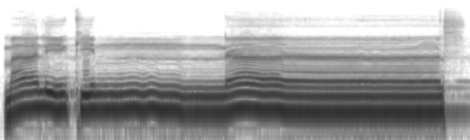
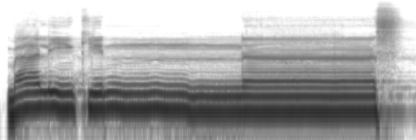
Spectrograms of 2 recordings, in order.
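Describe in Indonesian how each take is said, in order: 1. Vokal di 'nas' dibaca terpanjang. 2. Vokal di 'nas' dibaca sedang. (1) "kalau yang tiga alif seperti apa?" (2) "Kalau dua alif"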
